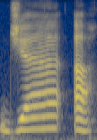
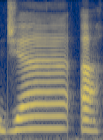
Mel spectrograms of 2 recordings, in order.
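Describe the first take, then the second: First: جاء slow, alif thin and light; light alif after jim. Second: جاء slow and loud, alif thick and full; heavy wrong alif. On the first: Teacher showing the correct light reading. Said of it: "جیم هم از جمله هفت حرف پر نیست". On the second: Teacher showing the mistaken heavy reading. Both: Shown as a demonstration.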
